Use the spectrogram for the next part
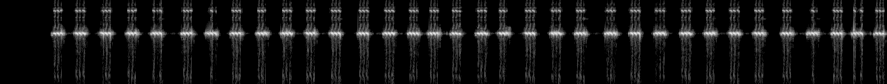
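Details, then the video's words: Clear jangkrik chirping in a tutor track for murai batu, meant for nightly playback. After a half-second pause, crisp pulsed chirps begin and repeat about four per second with no background noise. "masteran suara jangkrik jernih!"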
